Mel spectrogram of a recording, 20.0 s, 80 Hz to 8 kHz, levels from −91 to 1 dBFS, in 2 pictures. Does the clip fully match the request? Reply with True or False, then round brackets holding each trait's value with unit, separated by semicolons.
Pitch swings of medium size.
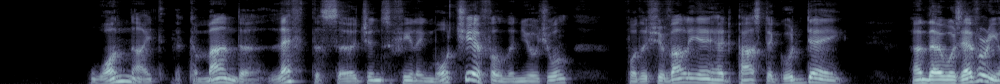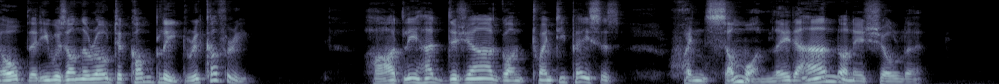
False (6.1 semitones)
